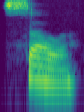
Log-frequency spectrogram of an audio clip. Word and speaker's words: sour: word right here is mostly mispronounced as s the correct way to say it is sour sour here's an example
